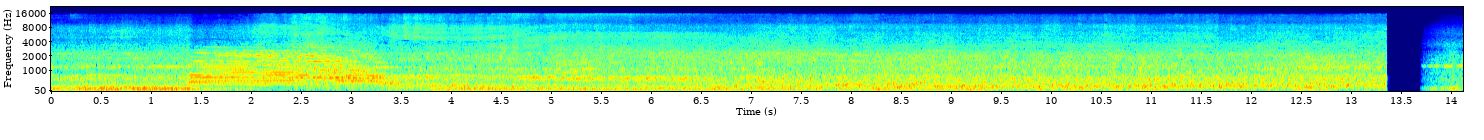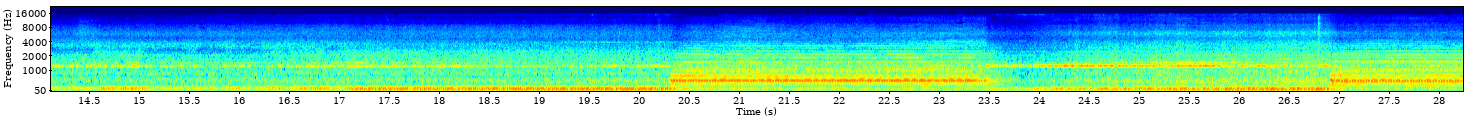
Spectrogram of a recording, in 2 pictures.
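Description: Diesel freight locomotives passing with a train: a short horn blast, then the steady rumble and wheel noise of the train. After a break, a Norfolk Southern diesel locomotive's engine rumbles as it approaches, and it sounds two long chord horn blasts, the second near the end.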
